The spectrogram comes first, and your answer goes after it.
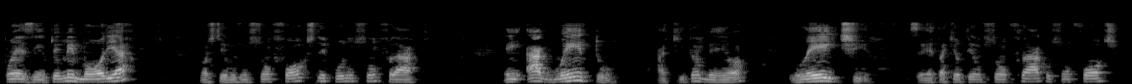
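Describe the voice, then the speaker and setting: Guy teaching a class, kinda husky voice, keeps checking "right?", muffled lo-fi audio. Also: mid-range voice, unhurried. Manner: explains step by step, checks in with "certo?" and "tá bom?". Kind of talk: recorded remote class lesson.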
